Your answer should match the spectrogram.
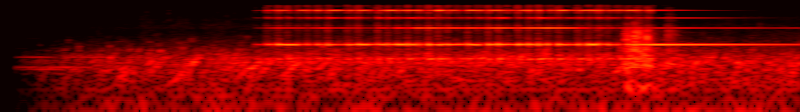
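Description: A desk telephone's bell rings for about two seconds and stops with a click, as the receiver is picked up. Underneath is the steady bubbling of hot tub water.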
